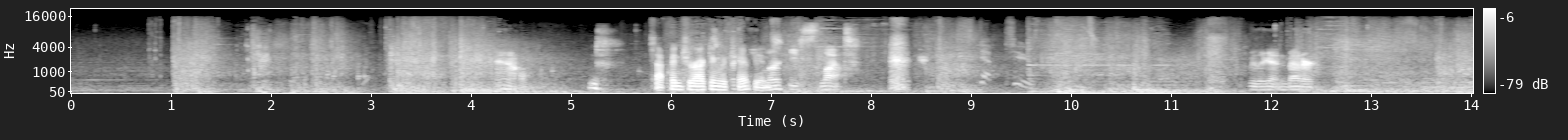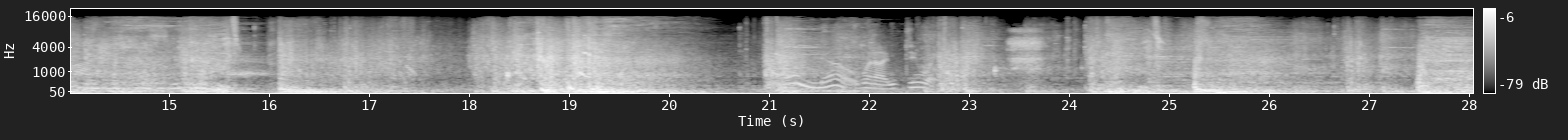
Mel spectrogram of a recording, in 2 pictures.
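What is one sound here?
Magic spells and weapon strikes clash and burst in a busy fight.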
